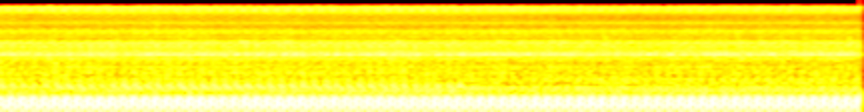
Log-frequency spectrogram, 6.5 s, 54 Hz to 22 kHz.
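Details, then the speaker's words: Polaris Trail Blazer 250 two-stroke bought as a non-runner, started with choke and throttle: low, uneven chugging at about four pulses a second, stalls once it drops to low idle; hard starting, low compression suspected. "It has to run at a higher idle. Once it comes down to a low idle, it won't stay running, and the reason why, I think, is because there"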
